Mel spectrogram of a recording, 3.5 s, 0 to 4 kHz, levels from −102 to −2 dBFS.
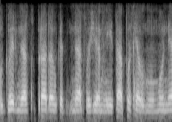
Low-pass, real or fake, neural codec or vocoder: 3.6 kHz; fake; codec, 16 kHz, 4.8 kbps, FACodec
